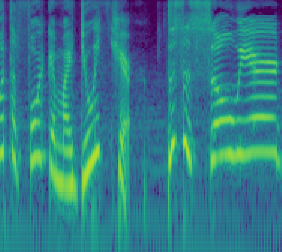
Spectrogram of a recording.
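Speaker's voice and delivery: put-on speaking through a laugh, very high pitch. Retelling a movie scene where she snaps out of it: imitating someone laughing while talking. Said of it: "she laughs".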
